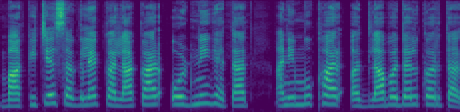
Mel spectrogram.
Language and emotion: Goan Konkani, neutral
